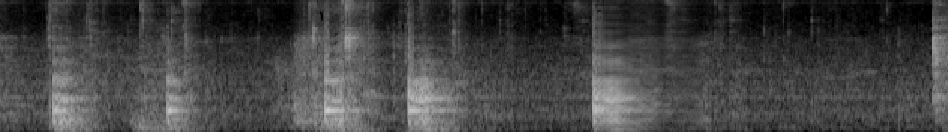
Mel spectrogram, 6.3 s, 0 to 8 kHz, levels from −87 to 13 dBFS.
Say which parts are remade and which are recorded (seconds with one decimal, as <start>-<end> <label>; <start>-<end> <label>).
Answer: 0.0-4.0 recorded; 4.0-4.7 remade; 4.7-6.3 recorded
